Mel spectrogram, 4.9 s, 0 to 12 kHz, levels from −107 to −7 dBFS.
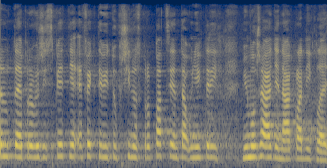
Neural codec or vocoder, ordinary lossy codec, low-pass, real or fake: none; AAC, 64 kbps; 10.8 kHz; real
